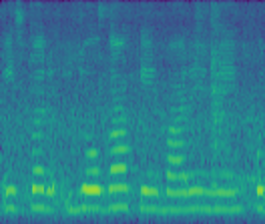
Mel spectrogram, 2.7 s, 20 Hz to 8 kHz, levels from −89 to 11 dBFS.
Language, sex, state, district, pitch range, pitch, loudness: Hindi, female, Haryana, Jhajjar, 225-250 Hz, 240 Hz, -15 LUFS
